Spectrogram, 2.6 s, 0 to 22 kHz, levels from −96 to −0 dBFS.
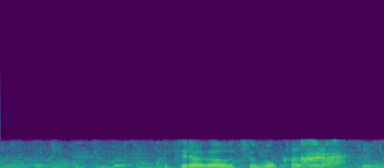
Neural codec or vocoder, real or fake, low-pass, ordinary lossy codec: codec, 16 kHz, 16 kbps, FunCodec, trained on Chinese and English, 50 frames a second; fake; 3.6 kHz; none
